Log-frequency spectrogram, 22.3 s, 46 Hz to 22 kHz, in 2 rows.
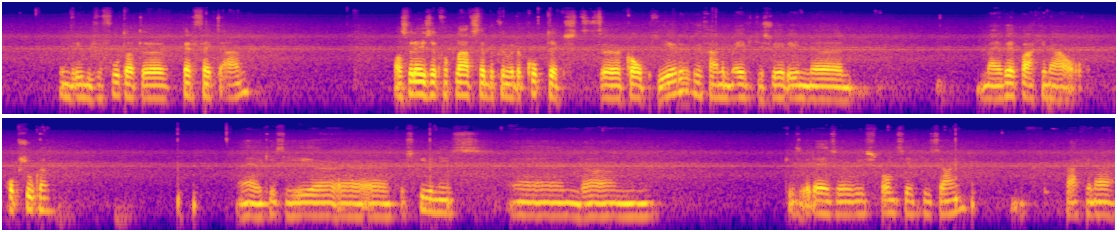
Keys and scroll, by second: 6.8 Tab.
